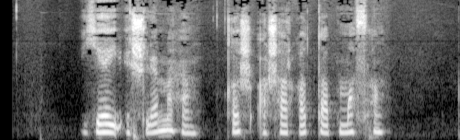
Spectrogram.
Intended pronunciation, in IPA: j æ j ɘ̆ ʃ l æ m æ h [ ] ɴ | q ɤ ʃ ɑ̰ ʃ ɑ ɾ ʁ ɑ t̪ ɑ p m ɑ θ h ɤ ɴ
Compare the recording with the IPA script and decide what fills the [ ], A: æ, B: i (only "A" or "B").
A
